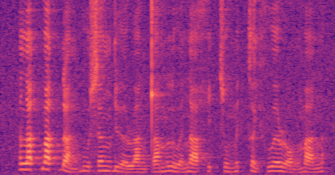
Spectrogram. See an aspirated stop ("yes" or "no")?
no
